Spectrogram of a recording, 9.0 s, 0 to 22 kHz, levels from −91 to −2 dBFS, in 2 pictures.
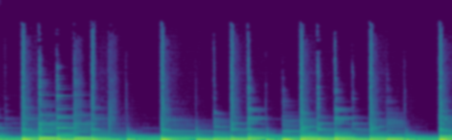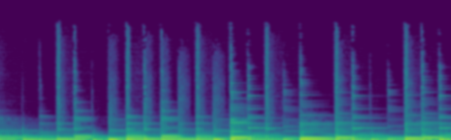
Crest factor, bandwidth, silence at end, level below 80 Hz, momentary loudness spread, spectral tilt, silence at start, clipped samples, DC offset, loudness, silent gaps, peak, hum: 16 dB; 18 kHz; 0 s; -34 dBFS; 7 LU; -7.5 dB/octave; 0 s; under 0.1%; under 0.1%; -24 LUFS; none; -6 dBFS; none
